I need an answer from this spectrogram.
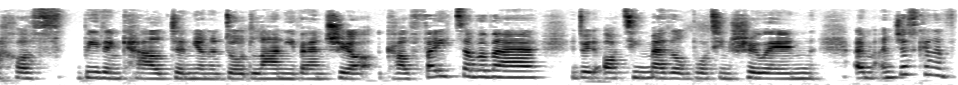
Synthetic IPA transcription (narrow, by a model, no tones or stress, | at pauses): aχɔsbiːðɪnkʰalˠdənjɔnədoːdlˠanivɛntʰr̥iɔkʰalˠfejtʰavəvɛ | ə̃ndwejdɔtʰiːnmɛðʊlˠboːtʰiːnr̥ɪwɪnəːmʔə̰nd͡ʒəstkʰajnɔv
